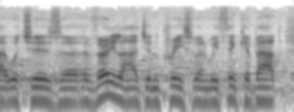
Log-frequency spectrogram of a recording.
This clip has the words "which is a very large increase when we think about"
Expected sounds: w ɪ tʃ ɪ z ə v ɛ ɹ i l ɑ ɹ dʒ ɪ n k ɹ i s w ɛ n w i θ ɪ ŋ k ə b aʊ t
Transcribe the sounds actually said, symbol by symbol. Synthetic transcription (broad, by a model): w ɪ tʃ ɪ z ə v ɛ ɹ i l ɑ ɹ dʒ ɪ n k ɹ i s w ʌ n w i θ ɪ ŋ k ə b aʊ t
